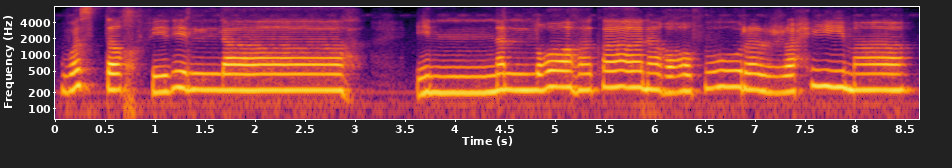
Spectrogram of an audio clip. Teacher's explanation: غفور الرحیم میں غین بھی پر ہے، را بھی مفخم پڑھی جائے گی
